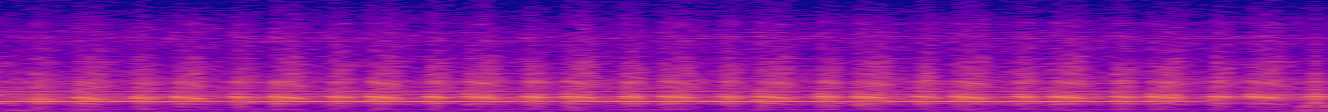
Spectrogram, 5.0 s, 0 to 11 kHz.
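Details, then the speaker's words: Salvage-auction car, 198,000 miles, cranking on a battery pack: uneven drag with steady high whine, never catches, sounds like hitting on one cylinder; suspected no compression or blown head gasket; uneven cranking, no start. "shingle fire no we're spinning our wheels here it sounds like it's hitting on one cylinder yeah we're just burning up our battery pack here"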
